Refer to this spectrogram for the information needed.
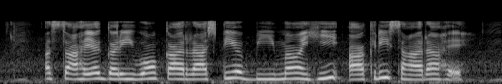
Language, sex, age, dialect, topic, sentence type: Hindi, female, 18-24, Kanauji Braj Bhasha, banking, statement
